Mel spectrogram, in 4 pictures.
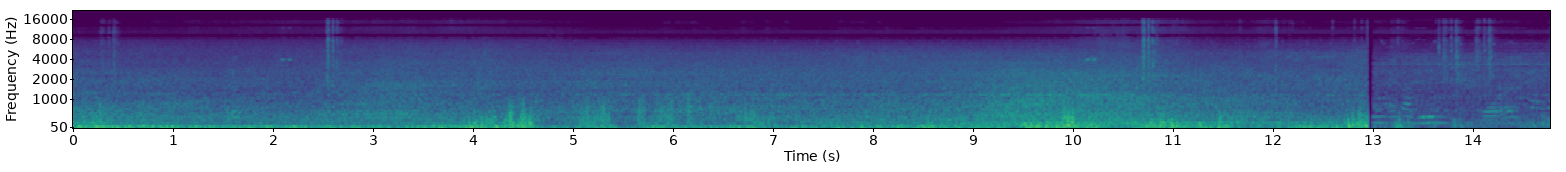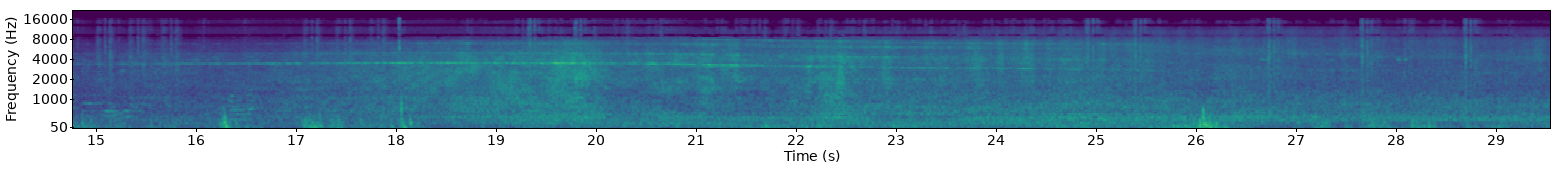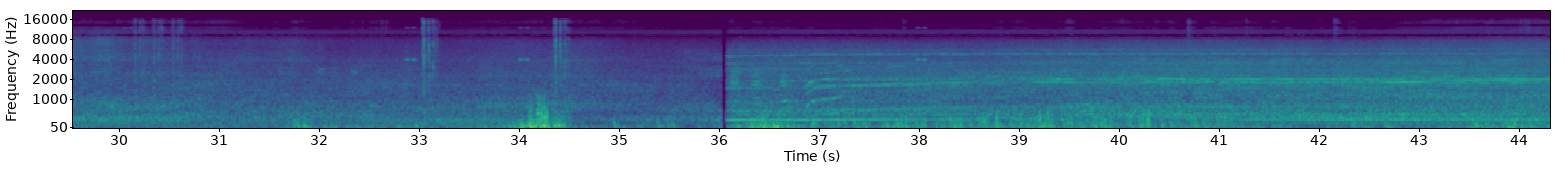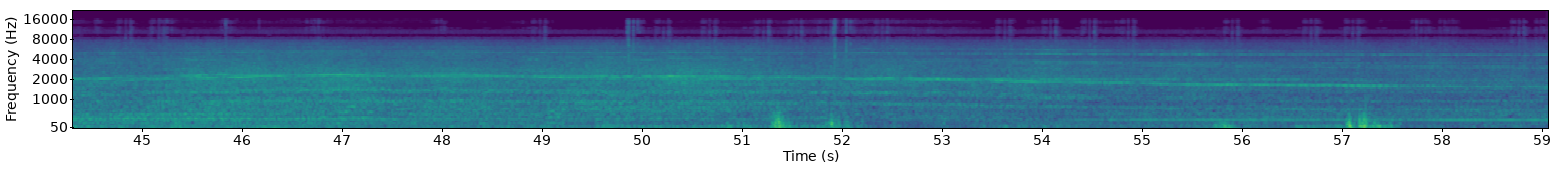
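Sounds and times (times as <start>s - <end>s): jet engine rumble and whine: 0.0s - 59.0s.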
